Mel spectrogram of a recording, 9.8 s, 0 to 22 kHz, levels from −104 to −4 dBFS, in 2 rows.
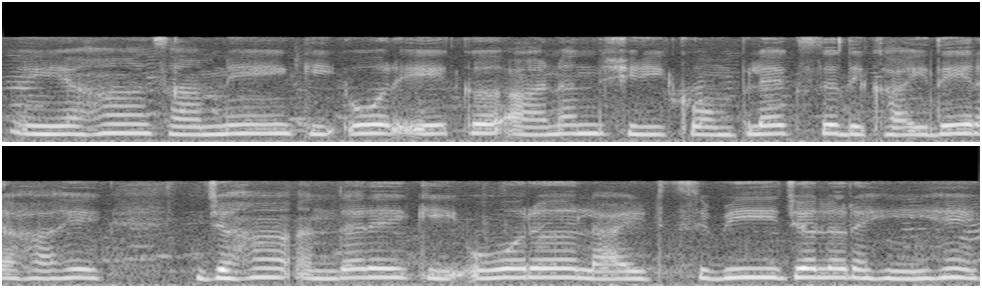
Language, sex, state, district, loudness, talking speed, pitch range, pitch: Hindi, female, Chhattisgarh, Sarguja, -17 LUFS, 130 wpm, 225-250 Hz, 240 Hz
